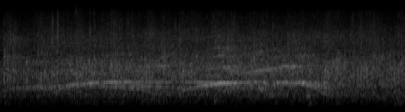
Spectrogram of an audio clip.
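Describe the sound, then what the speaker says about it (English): Audience applause at a Chinese New Year celebration in Whitehorse, Yukon, following a children's performance: steady, dense clapping from a crowd, sustained and even throughout, heard from a moderate distance without speech. "Please give another round of applause."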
